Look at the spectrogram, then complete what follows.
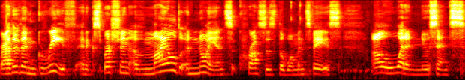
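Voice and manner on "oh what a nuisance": put-on old lady voice. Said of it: "also an old lady voice".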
